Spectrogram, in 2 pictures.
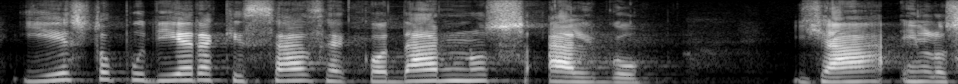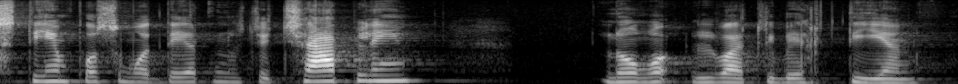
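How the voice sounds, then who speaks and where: A woman with a Portuguese accent at a very slow pace, ordinary pitch variation, very clean recording and silent background. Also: medium pitch for a woman. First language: Portuguese (speaking Spanish). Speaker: literature researcher. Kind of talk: lecture. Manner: formal.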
